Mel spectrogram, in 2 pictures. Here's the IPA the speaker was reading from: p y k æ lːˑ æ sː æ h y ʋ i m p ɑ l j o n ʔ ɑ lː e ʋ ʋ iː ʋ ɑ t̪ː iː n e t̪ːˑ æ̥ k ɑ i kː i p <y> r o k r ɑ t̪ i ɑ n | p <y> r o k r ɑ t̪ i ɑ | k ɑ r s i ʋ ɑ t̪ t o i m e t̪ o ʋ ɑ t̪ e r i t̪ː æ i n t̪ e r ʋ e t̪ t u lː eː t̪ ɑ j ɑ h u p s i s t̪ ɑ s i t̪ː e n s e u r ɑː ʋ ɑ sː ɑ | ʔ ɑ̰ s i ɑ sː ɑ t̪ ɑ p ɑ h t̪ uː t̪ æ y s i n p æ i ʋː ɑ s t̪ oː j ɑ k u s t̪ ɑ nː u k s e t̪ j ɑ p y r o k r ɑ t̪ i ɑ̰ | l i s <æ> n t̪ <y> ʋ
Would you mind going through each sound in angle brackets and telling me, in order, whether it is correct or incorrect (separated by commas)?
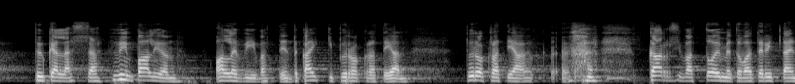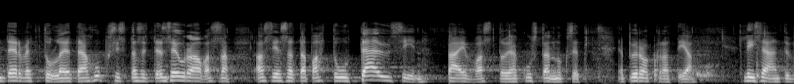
correct, correct, incorrect, correct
